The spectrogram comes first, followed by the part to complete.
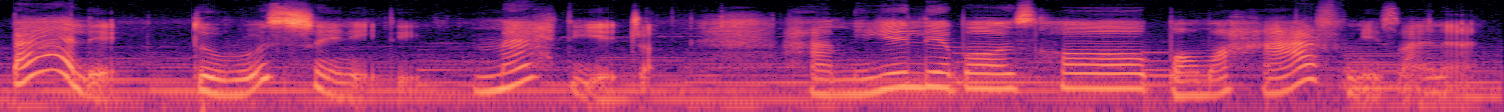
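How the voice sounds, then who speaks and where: A woman playing a gentle, patient mother. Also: sits high. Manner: calm, praising, explaining. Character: gentle patient mother teaching her daughter. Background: background music.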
